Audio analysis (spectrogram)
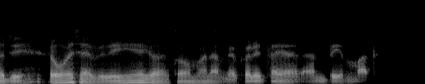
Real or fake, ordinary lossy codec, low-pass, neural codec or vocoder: fake; none; 5.4 kHz; codec, 16 kHz, 1 kbps, X-Codec, WavLM features, trained on Multilingual LibriSpeech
